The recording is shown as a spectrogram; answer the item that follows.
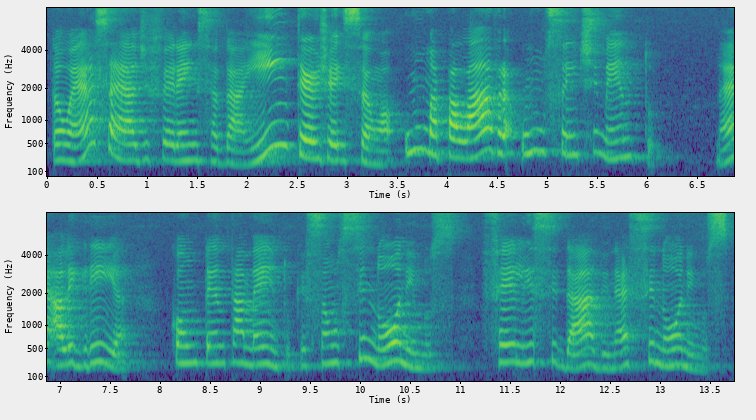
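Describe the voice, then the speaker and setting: A woman's voice: sits high, animated, slow, roomy sound. A woman teacher giving a recorded school lesson, explaining patiently and often checking with her students. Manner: explains patiently, keeps asking "né?" to check understanding.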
